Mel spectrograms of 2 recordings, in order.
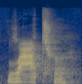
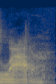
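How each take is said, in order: First: The middle T is a clear T. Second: The middle T is a soft D-like tap.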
